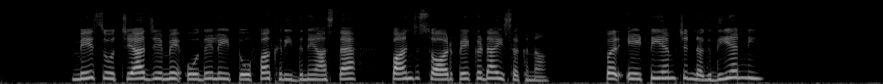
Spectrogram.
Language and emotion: Dogri, sad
